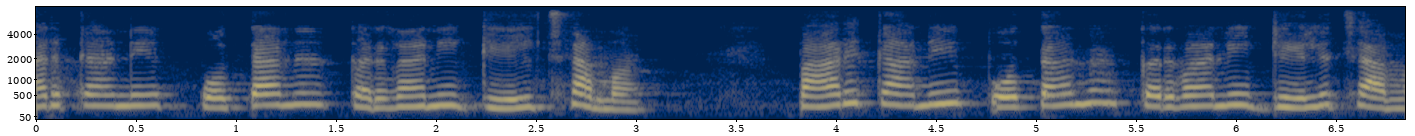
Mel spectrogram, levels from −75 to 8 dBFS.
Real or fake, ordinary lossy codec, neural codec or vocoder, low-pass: fake; MP3, 48 kbps; codec, 32 kHz, 1.9 kbps, SNAC; 7.2 kHz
